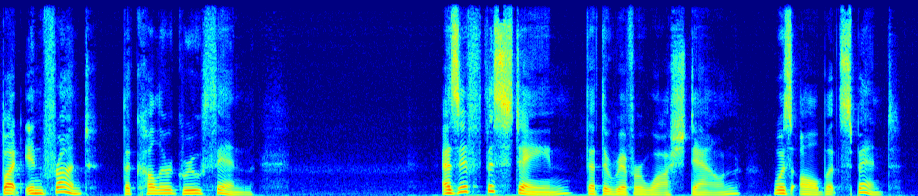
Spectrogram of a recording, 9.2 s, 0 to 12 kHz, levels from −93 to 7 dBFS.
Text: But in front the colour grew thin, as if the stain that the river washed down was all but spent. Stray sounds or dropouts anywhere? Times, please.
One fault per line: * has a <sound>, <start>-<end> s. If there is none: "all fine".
all fine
